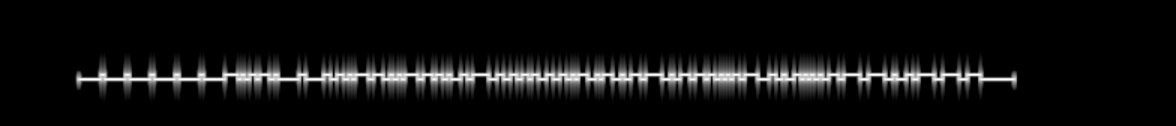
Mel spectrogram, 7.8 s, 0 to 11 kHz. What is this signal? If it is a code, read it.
RTTY (45.45 baud, 170 Hz shift), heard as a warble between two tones, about 1360 Hz centre. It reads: VIENE UTILIZZATA SOPRATTUTTO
